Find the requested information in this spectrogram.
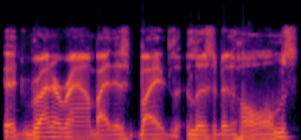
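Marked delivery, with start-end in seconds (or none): none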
